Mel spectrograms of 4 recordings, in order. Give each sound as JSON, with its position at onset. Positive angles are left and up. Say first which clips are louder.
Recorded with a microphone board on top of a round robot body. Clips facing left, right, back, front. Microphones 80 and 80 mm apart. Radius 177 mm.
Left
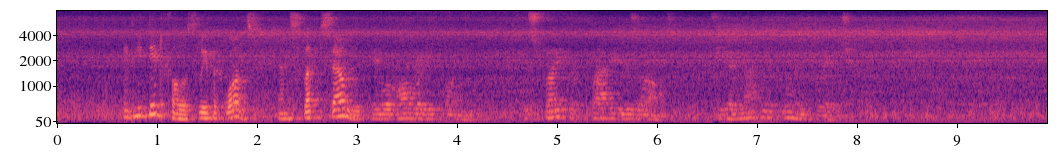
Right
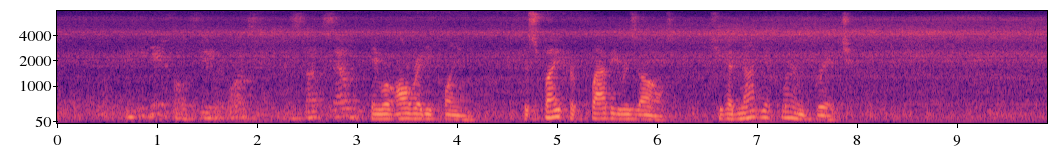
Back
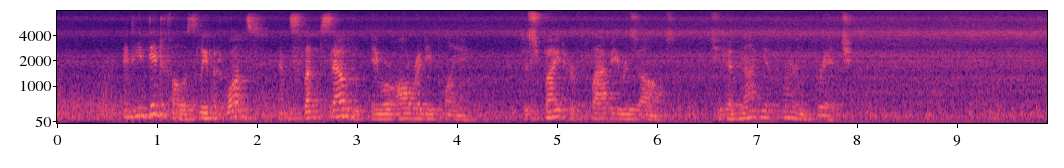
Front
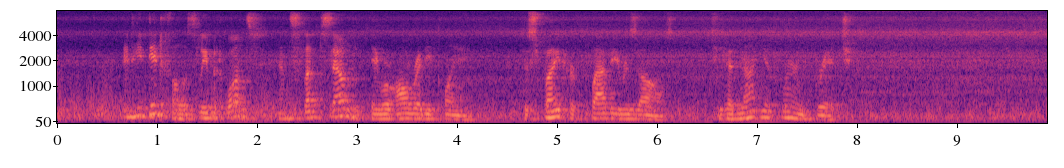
{"t": 0.7, "sound": "a man speaking", "louder": "left 10 dB, even", "azimuth_deg": 95, "distance_m": 2.5}
{"t": 3.1, "sound": "a man speaking", "louder": "right 6 dB, front 2 dB", "azimuth_deg": -75, "distance_m": 1.8}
